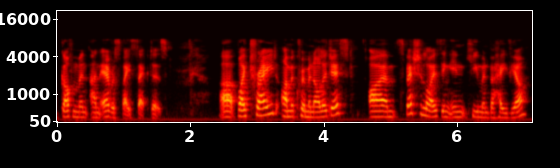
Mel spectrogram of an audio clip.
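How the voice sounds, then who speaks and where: A woman's voice: mid-range voice, fairly bright tone, dull audio. A woman in her fifties from the United Kingdom, speaking as a security manager on a webinar panel with a wry, conversational manner. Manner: wry, conversational, light humour.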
